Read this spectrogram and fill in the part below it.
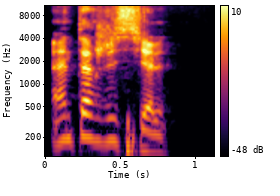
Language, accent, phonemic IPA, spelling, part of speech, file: French, France, /ɛ̃.tɛʁ.ʒi.sjɛl/, intergiciel, noun, LL-Q150 (fra)-intergiciel.wav
- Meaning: middleware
